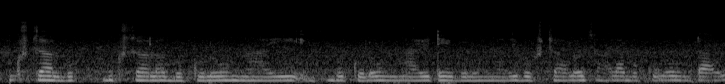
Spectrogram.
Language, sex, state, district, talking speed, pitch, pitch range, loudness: Telugu, female, Andhra Pradesh, Srikakulam, 165 wpm, 185 Hz, 180-190 Hz, -36 LUFS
